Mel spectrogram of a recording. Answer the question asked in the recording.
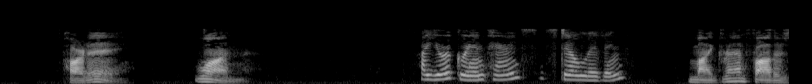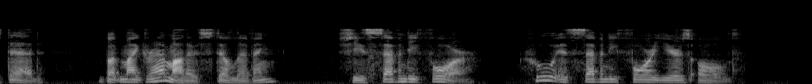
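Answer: The speaker's grandmother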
